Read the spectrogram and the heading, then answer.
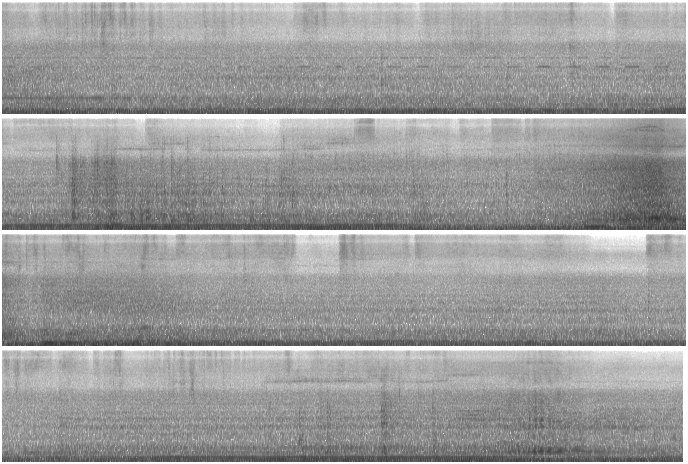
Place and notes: Construction site, Excavator, Traffic sound
Taoyuan City, Taiwan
